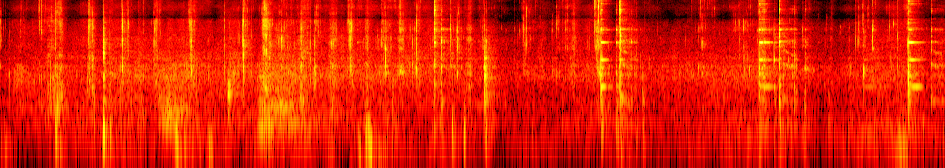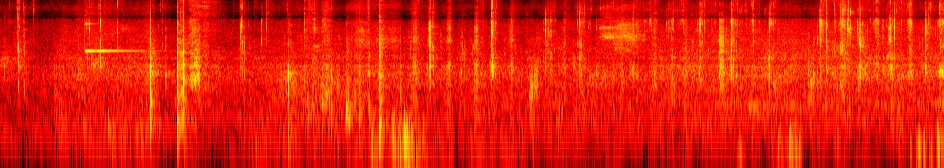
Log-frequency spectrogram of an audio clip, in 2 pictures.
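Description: Close-miked chewing and crunching of food, with a metal spoon clicking against the plate and glass soup bowl; three ringing clinks come in the middle.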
